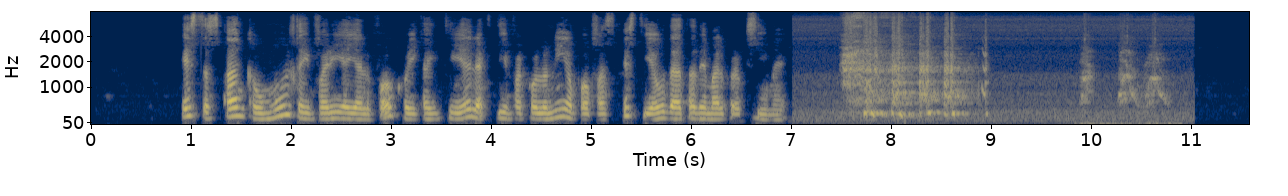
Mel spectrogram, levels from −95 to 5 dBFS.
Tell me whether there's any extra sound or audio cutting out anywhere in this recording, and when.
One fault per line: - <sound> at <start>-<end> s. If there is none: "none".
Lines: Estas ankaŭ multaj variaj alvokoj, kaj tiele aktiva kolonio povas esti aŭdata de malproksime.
- laugh at 7.5-9.0 s
- bark at 9.8-10.9 s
